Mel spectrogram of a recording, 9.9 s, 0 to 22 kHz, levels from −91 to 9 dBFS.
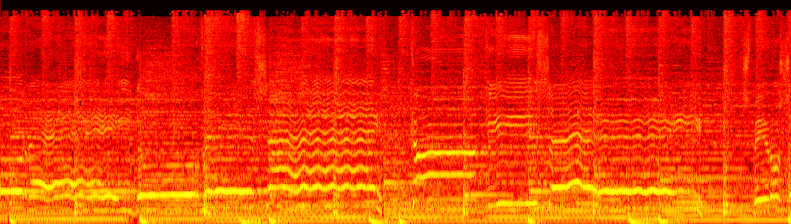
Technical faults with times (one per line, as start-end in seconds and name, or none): none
